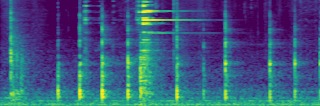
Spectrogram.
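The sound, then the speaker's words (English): A utensil cuts into a crusty, brown baked dish, giving a series of sharp, irregular crunches and clicks, one with a brief bright metallic ring against the dish, with no talking. “It's got a little bit of that good squish. A little squish, and you can still hear like a little bit of crunch.”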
